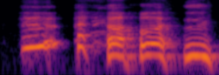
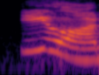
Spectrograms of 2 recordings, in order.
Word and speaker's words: Elon: Please tell me how you pronounce Elon fan cuz I definitely said Elon Musk, right? Ellen, right? Elon Degenerous. I said Ellen, didn't I? You said Ellen. Elon.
